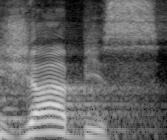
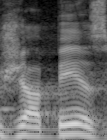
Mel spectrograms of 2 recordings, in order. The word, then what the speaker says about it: Jabes: 1 Crônicas capítulo 4, versículo 9 e 10 diz assim: Foi Jabes, ou Jabez, vai depender, né, da sua pronúncia, mas eu opto por Jabes, tá bem?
